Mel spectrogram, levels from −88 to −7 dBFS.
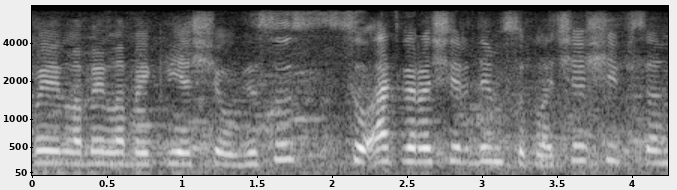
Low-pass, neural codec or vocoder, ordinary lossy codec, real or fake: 7.2 kHz; none; AAC, 32 kbps; real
